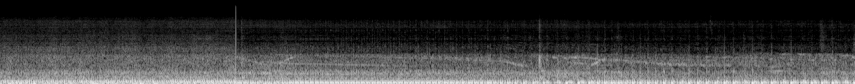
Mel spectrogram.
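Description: A motorcycle rides along with a loud, steady engine drone close to the microphone, its pitch dipping briefly near the start, then running on with rough, continuous rumble and clatter.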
